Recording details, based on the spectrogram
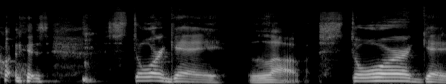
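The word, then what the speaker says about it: storge: is store gay love store gay it's spelled s it's spelled s o r g e and I say it s t o r g a y store and that is loyalty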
